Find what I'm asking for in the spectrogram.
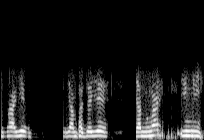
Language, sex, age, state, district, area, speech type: Manipuri, female, 60+, Manipur, Churachandpur, urban, conversation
